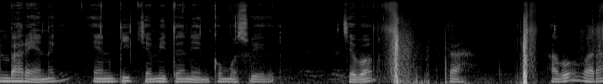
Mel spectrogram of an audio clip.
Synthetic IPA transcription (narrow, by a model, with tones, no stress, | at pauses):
mba˦ɾɛ˨nɪ˦k | ɛ˨npi˦k̚t͡ʃo˨mi˦˨ta˦ne˨nko˦mo˨swe˦˨k | t͡ʃe˨bɔ˦ka˨ | a˨ko˦ba˨ɾa˦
